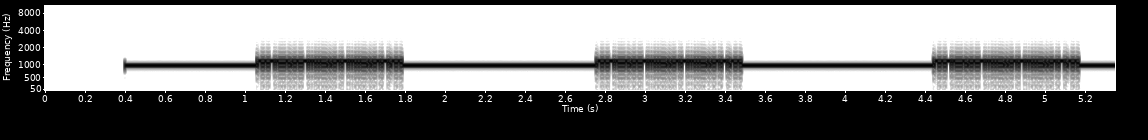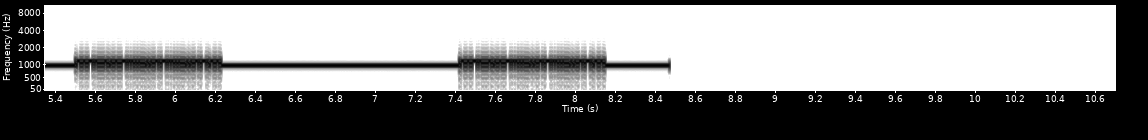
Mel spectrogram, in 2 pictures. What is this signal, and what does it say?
300-baud modem data (V.21 tones), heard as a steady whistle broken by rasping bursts, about 300 baud, 200 Hz shift.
